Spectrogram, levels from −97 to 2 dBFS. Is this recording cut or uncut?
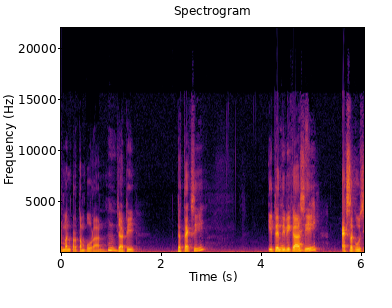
uncut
